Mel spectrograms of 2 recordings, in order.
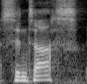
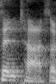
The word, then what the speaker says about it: Cintas: How do you say that? – Cintas. – Is that what it says? Cintas.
